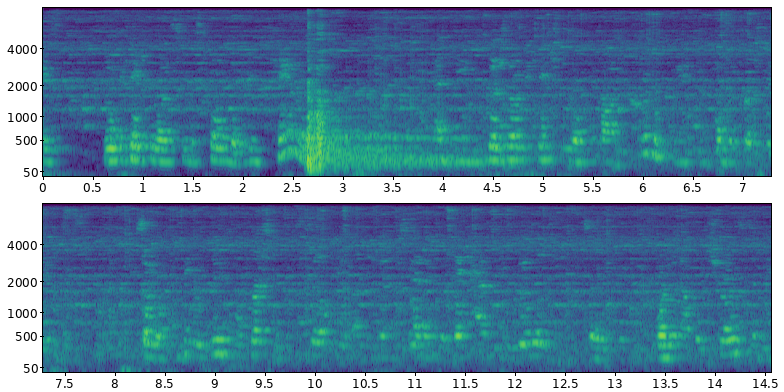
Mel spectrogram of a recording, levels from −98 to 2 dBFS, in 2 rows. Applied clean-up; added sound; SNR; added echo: classical method WPE with log-MMSE.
